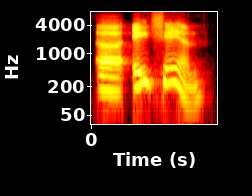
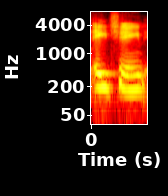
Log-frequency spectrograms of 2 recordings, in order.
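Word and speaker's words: Achane: It's A-Chan. Oh no. It's not pronounced A-Chain.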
